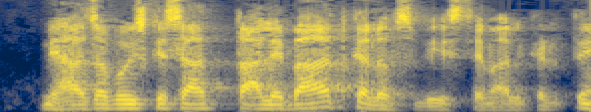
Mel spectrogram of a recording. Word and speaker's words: طالبات: کی جمع طالبات ہے، لیکن اردو میں طالبات میں لام کے نیچے زیر بالعموم نہیں پڑھا جاتا اور یہاں بھی لام کو ساکن کر دیا جاتا ہے، تو اس سے بھی تلفظ غلط ہو جاتا ہے.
